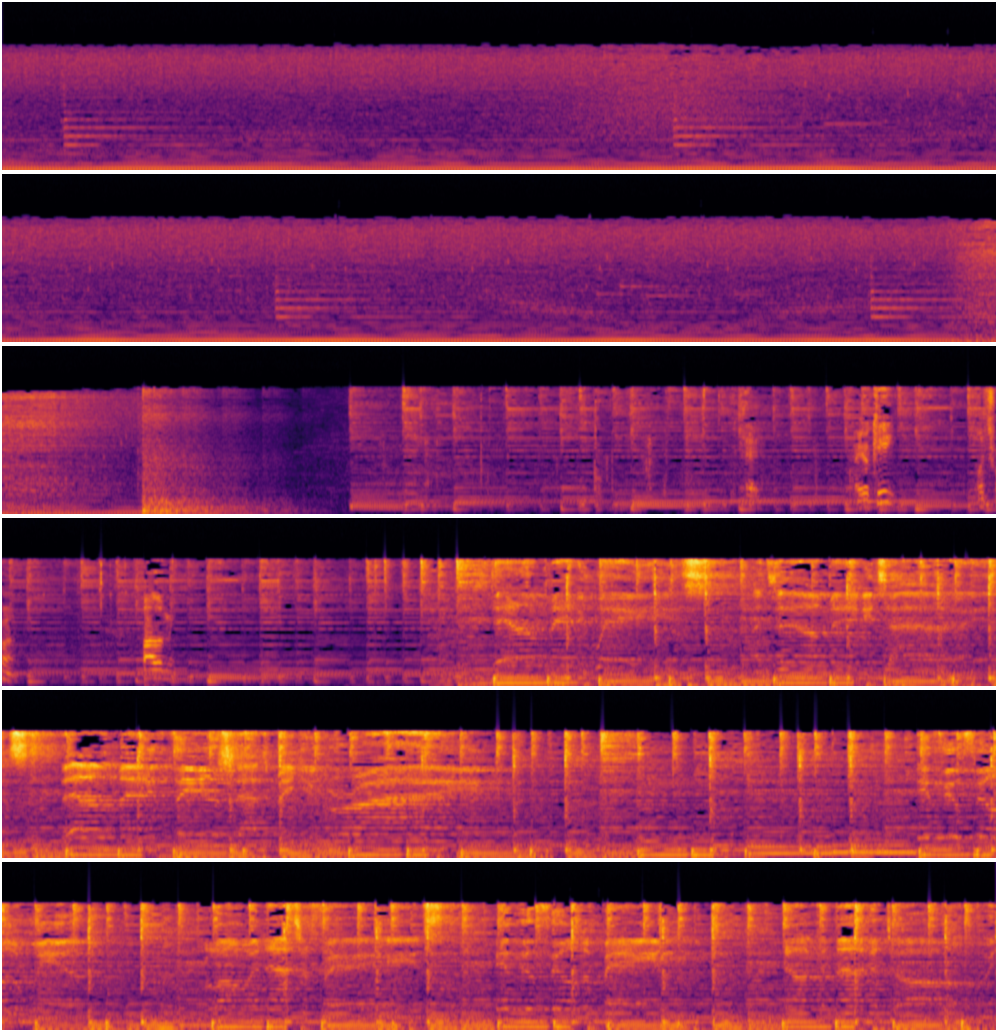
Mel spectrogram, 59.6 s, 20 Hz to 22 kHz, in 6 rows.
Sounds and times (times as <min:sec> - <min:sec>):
Music: 0:00.0 - 0:21.8, 0:23.2 - 0:59.6.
